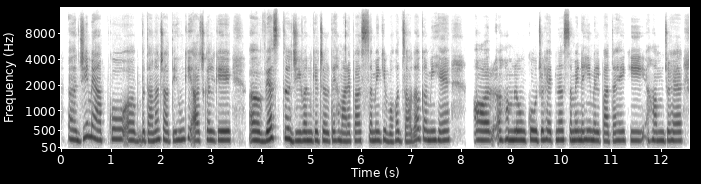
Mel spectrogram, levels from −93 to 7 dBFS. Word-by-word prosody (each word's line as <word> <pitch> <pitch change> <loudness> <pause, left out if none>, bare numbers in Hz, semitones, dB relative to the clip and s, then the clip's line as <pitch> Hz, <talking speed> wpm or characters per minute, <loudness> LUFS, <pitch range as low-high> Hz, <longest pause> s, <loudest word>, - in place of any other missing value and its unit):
अ, 255 -2 0
जी 235 +8 0
मैं 320 -2 +1
आपको 245 +1 -2 0.2
अ, 235 -2 -1
बताना 225 +1 -2
चाहती 230 -3 -3
हूँ 240 +2 +1
कि 275 +1 -7
आजकल 230 +1 -2
के 235 +1 +2 0.5
अ, 230 - 0
व्यस्त 235 +6 +4 0.2
जीवन 225 +1 +2
के 230 - +2
चलते 220 0 -2
हमारे 215 -2 -1
पास 225 0 -2
समय 225 0 0
की 240 - -3
बहुत 215 +1 -3
ज़्यादा 205 +6 -4
कमी 235 -2 +1
है, 235 +1 -1 0.5
और 235 0 +1 0.2
हम 240 -2 +4
लोगों 235 0 +4
को 245 -1 +3
जो 240 - +2
है 240 0 0
इतना 240 +2 0
समय 235 0 +1
नहीं 240 +1 +3
मिल 230 -1 +2
पाता 215 -1 -4
है 230 +1 -2
कि 230 0 -6 0.3
हम 225 0 -1
जो 225 +1 -3
है 225 0 -2
230 Hz, 190 wpm, -23 LUFS, 225-240 Hz, 0.5 s, व्यस्त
